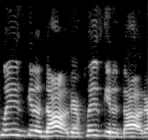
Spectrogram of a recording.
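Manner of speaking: urgent, desperate pleading cry, over and over. Recounting a painful, frightening experience, acting out her earlier pleas for help. Retelling desperate pleading. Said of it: "It got to the point where I'm screaming".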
